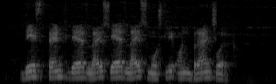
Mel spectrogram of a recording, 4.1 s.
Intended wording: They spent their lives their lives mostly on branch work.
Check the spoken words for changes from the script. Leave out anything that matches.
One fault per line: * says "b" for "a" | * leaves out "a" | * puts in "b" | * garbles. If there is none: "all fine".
all fine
